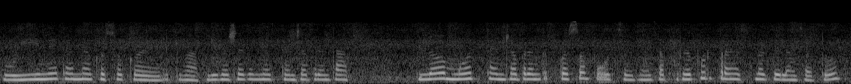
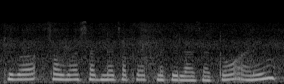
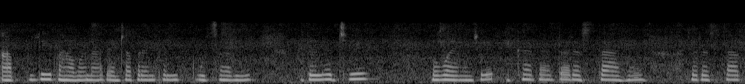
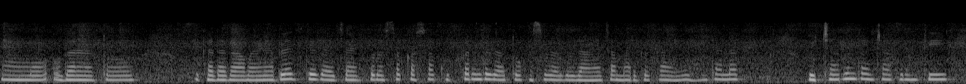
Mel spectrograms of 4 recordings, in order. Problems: constant background noise, low volume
